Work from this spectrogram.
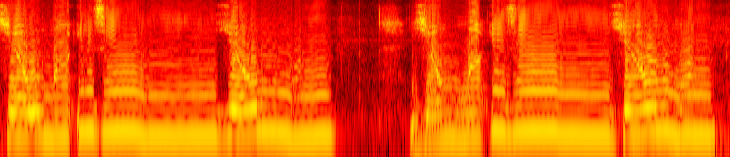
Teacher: ज़ेर तनवीन के बाद या आ गया, इसका मतलब है यहाँ इदगाम तो होगा लेकिन गुन्ने के साथ होगा।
